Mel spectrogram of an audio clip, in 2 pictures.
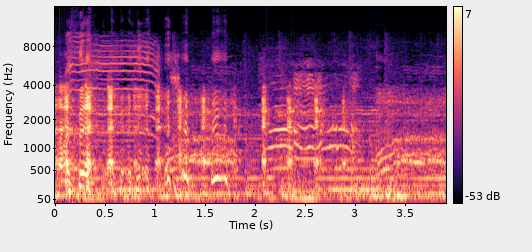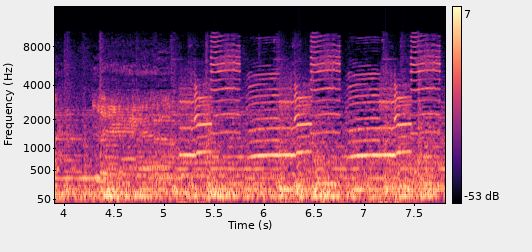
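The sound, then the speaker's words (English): Wavering goat bleats from the goat music parody Game of Goats ring out over a dense, loud music track, repeating throughout in place of a singing voice, up front in the mix and continuous from start to finish. “I guess that also means I need to break out Game of Goats, yeah.”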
